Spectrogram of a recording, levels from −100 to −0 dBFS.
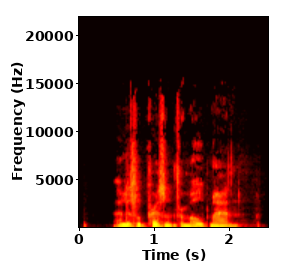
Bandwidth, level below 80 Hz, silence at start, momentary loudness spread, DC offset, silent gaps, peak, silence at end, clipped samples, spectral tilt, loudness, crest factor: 14.5 kHz; -68 dBFS; 0.45 s; 7 LU; under 0.1%; none; -16 dBFS; 0.15 s; under 0.1%; -6 dB/octave; -33 LUFS; 18 dB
